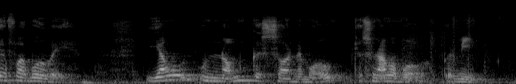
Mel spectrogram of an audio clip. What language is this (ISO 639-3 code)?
cat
